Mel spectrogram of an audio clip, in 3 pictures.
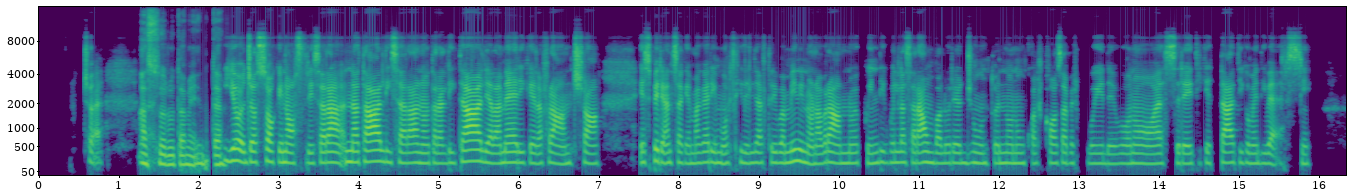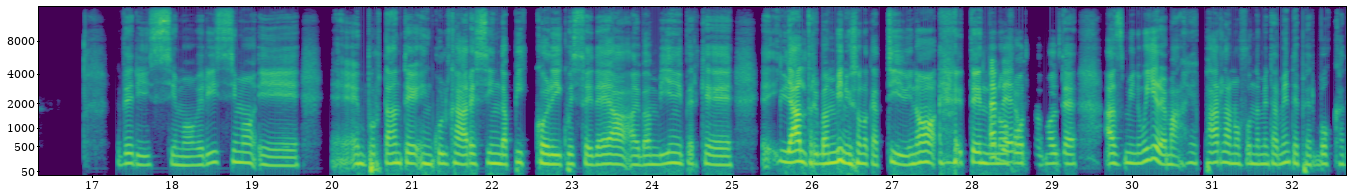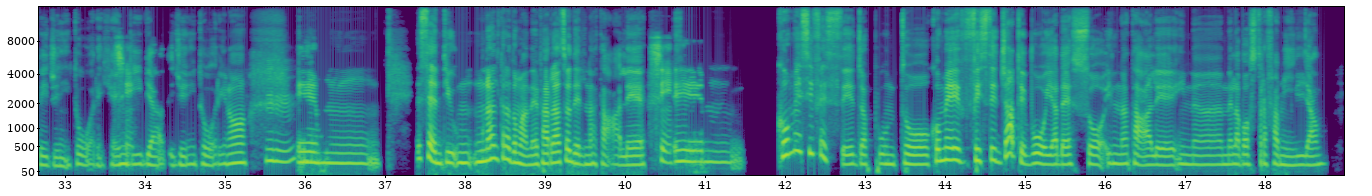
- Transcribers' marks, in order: other background noise; laughing while speaking: "e"
- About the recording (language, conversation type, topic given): Italian, podcast, Che ruolo ha la lingua nella tua identità?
